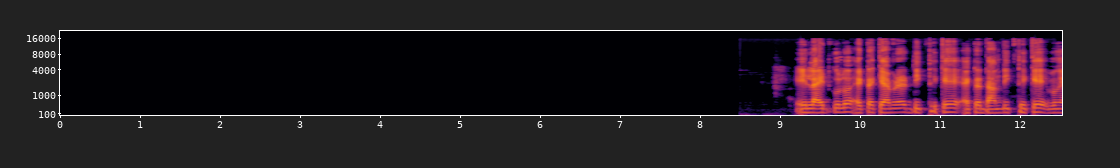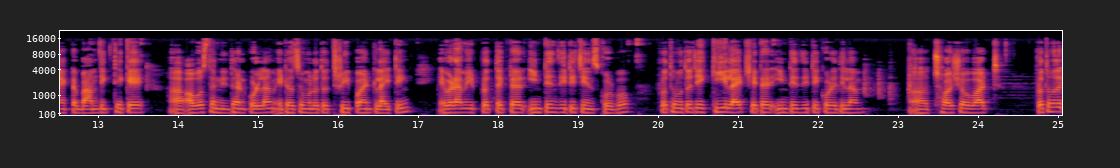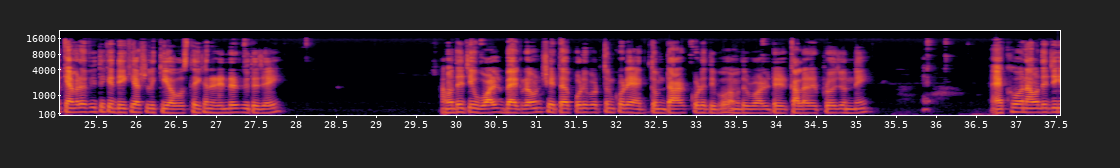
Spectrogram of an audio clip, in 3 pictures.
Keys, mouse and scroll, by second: 0.0-1.0 typing, 2.2-5.2 typing, 3.9 click, 5.9 click, 6.7-8.4 middle drag, 8.5-16.7 middle drag, 16.7-17.1 scroll down 2, 17.1-17.5 shift+middle drag, 17.5-17.9 scroll up 1, 17.9 shift+middle click, 18.3-19.8 scroll up 1, 19.8 click, 22.9 KP_0, 24.9 KP_0, 26.9 click, 30.0 click, 30.9 click, 35.5 scroll down 1, 35.6 middle click, 36.1-36.7 scroll down 4, 36.9-37.5 shift+middle drag.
